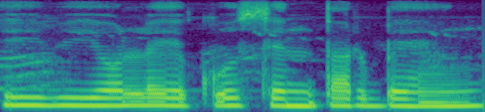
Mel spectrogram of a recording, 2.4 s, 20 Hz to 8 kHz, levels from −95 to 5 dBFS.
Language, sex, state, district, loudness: Chakma, female, Tripura, Unakoti, -13 LUFS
